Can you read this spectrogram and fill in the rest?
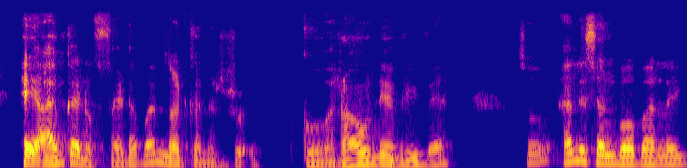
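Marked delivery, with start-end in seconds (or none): none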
